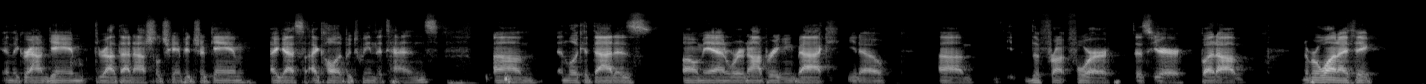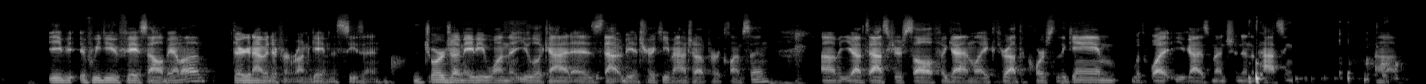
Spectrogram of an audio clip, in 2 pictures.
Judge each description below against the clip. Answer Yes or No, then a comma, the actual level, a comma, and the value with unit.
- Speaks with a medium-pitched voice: No, very low, 90 Hz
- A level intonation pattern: No, average, 3.2 semitones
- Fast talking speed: Yes, fast, 210 wpm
